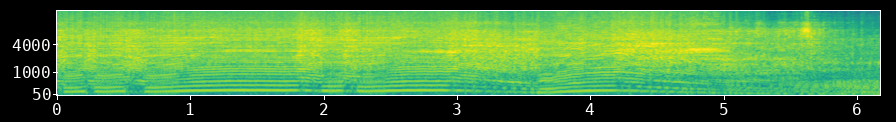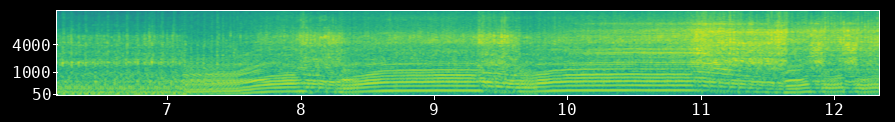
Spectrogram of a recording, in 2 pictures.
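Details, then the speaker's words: Two-stroke string trimmer that started on the first pull and runs on "true feel" fuel, which is guessed to have made the difference: a crisp buzz that blips up and down cleanly without stumbling. "so as you can hear it runs all right um I guess that true feel really made it difference"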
